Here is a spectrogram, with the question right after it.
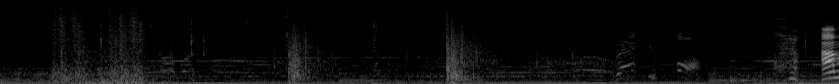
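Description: Gunfire in Borderlands GOTY Edition: a few scattered bursts of shots, moderately loud against a quiet background, with a person talking in between and some game sounds near the end.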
